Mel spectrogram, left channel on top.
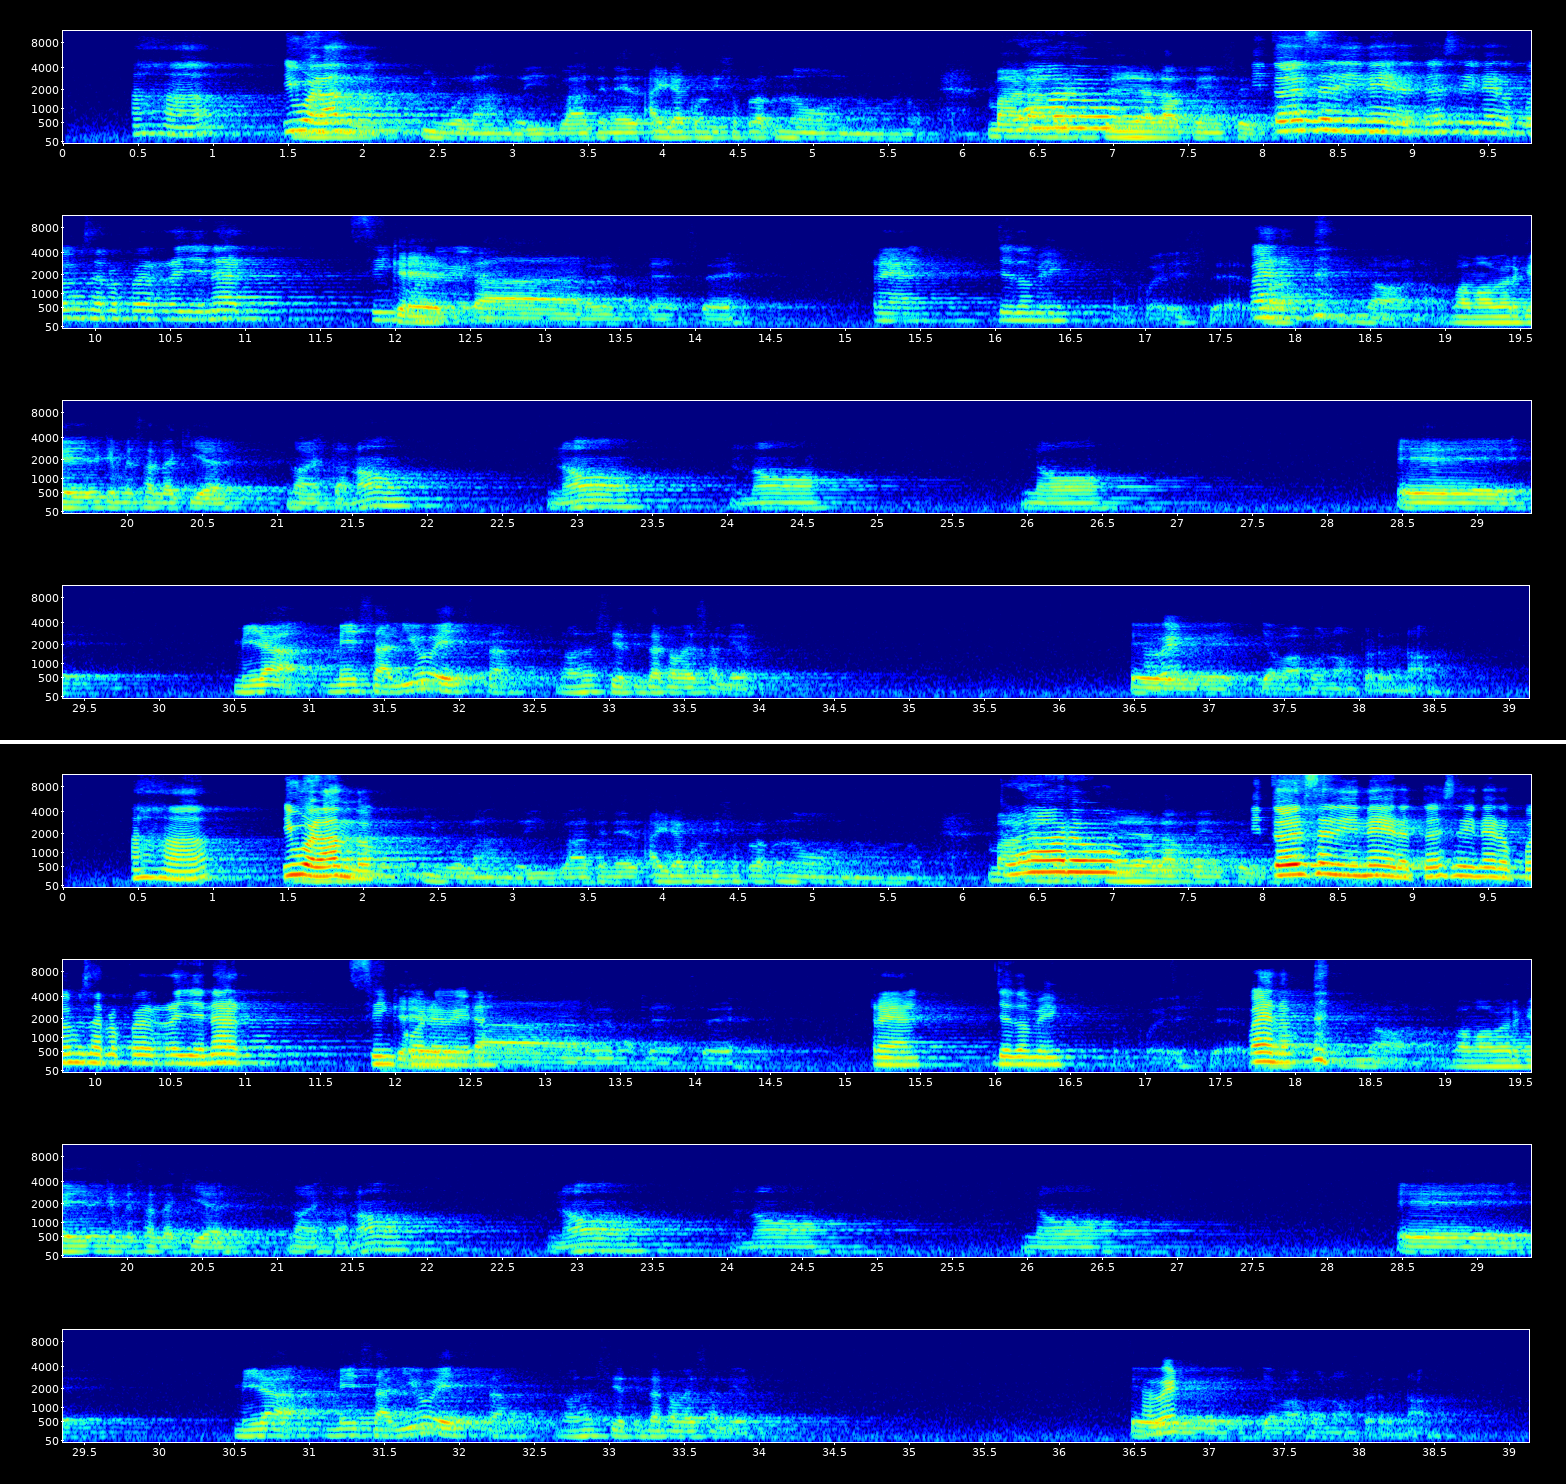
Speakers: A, on the right (about 35°); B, on the left (about 15°).
A: Ajá. Y
B: No,
A: volando.
B: y volando. Y vas a tener aire acondicionado. No, no, no. Malandra
A: Claro.
B: sea la penseta.
A: Y todo ese dinero, todo ese dinero puedes usarlo para rellenar cinco
B: Qué
A: neveras.
B: tarde la pensé.
A: Real. Yo también.
B: No puede ser.
A: Bueno,
B: Bueno, no, no. Vamos a ver qué, qué me sale aquí. eh. No, esta no. No, no, no. Eh, mira, me salió esta. No sé si a ti te acaba de salir. Eh,
A: <laughs> a ver.
B: ya abajo no, perdón, nada.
